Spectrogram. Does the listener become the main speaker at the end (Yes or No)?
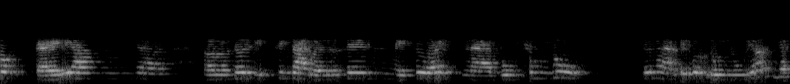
No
